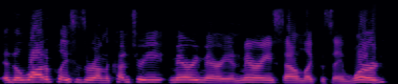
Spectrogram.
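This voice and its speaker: A woman's voice: a little high, fairly even intonation, a little fast, clean tone, no echo, highs cut off. A woman giving an informal, jokey explanatory talk to a group, conversationally demonstrating how words are pronounced. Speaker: presenter.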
